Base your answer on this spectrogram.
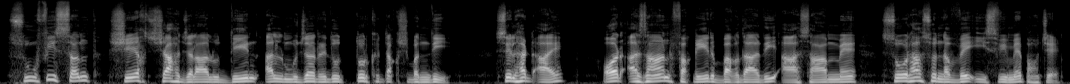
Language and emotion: Urdu, neutral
